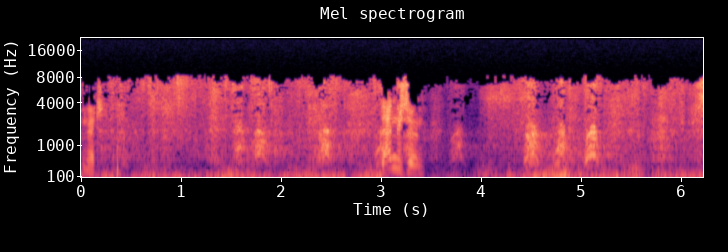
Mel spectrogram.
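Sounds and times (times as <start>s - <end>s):
speech: 0.0s - 0.8s, 1.5s - 5.5s
steady outdoor noise: 0.0s - 6.2s
dog barking: 1.5s - 2.7s, 3.7s - 5.3s.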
